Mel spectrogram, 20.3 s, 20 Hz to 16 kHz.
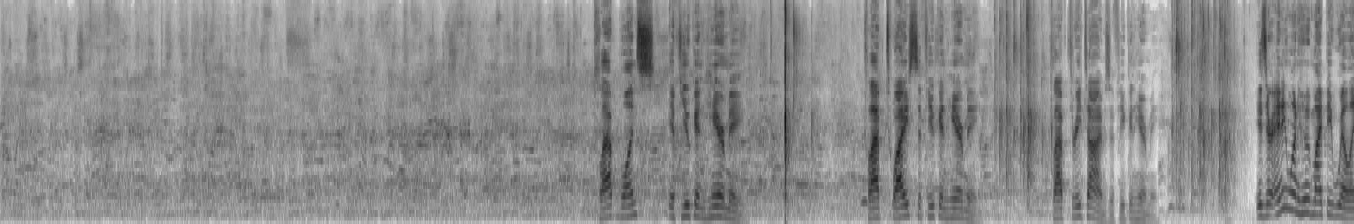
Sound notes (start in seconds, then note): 11.5 clap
